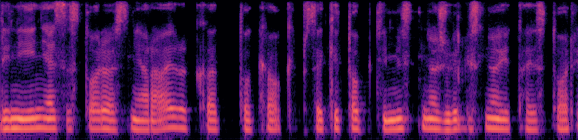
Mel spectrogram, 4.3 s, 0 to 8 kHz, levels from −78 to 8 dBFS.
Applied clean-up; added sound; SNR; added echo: none; none; none; none.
